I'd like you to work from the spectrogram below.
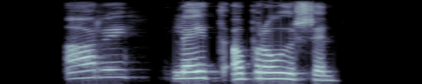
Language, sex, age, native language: Icelandic, female, 20-29, Icelandic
